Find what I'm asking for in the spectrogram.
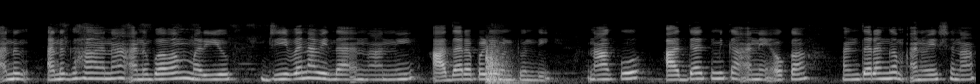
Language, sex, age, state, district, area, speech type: Telugu, female, 18-30, Telangana, Adilabad, rural, spontaneous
